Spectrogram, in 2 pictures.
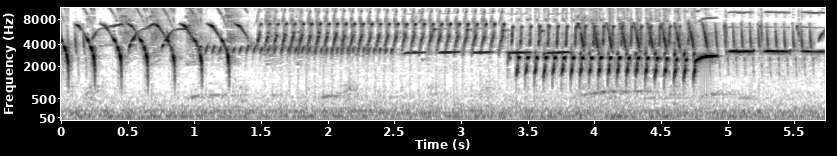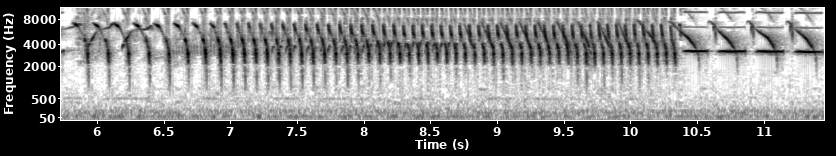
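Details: Canary training song, dense and layered: overlapping rapid trills and rolling tours at several pitches, including a lower buzzy rattle, sounding like more than one singer at once.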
